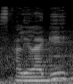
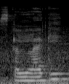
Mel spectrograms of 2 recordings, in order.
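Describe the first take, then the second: No difference in how they are said.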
